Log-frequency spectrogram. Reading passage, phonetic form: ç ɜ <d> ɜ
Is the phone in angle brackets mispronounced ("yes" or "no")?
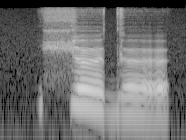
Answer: no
